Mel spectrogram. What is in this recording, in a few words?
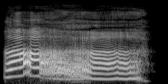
nervous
